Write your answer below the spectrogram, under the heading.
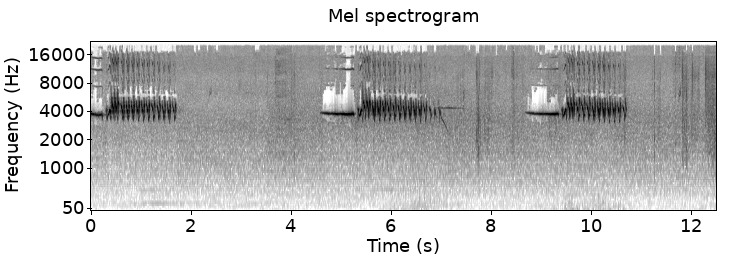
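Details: White-crowned sparrow singing in the Sierra foothills, California: three phrases about four seconds apart, each a clear high whistle sliding into a rapid, buzzy trill of over a second, in a quiet setting.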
